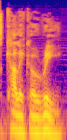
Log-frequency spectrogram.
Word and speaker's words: Kallichore: the I officially named s203 j11 as calicho pronounced as calicor after a nymph from Greek mythology calicor in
